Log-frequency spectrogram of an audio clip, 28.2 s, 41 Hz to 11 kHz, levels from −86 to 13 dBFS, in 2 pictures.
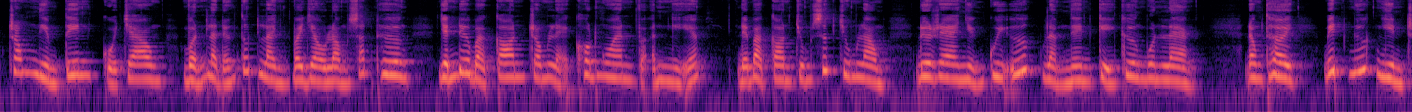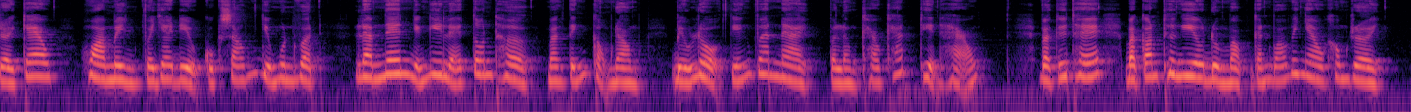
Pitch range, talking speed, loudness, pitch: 195-245 Hz, 210 wpm, -23 LUFS, 215 Hz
